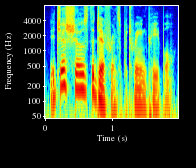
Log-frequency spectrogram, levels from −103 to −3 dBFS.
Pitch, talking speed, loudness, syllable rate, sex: 120 Hz, 210 wpm, -19 LUFS, 6.6 syllables/s, male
